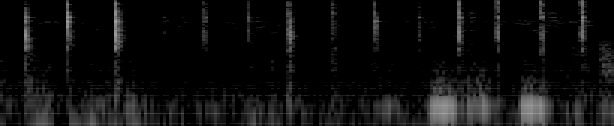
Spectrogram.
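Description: A piece of a printed part is tapped against a block of aluminum, giving a series of sharp, bright clicks with almost no ring. A faint low hum sits under the taps.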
